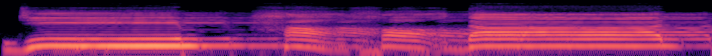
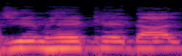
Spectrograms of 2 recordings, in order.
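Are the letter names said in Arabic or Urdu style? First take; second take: Arabic; Urdu. First: The letter names are said in Arabic style. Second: The letter names are said in Urdu style. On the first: The speaker calls it right. "Right pronunciation" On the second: The speaker calls it wrong. "It is totally wrong"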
